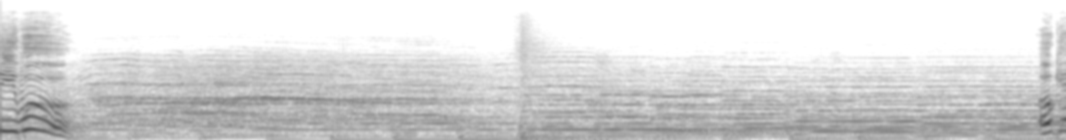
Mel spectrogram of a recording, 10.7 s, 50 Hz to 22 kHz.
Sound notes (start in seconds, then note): 0.3 audience cheering; 1.4 audience applauding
